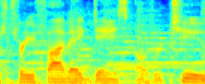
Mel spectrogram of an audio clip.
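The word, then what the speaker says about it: 358/2 Days: Second on the DS after 358 Days Over 2, which is the correct way to say that.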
